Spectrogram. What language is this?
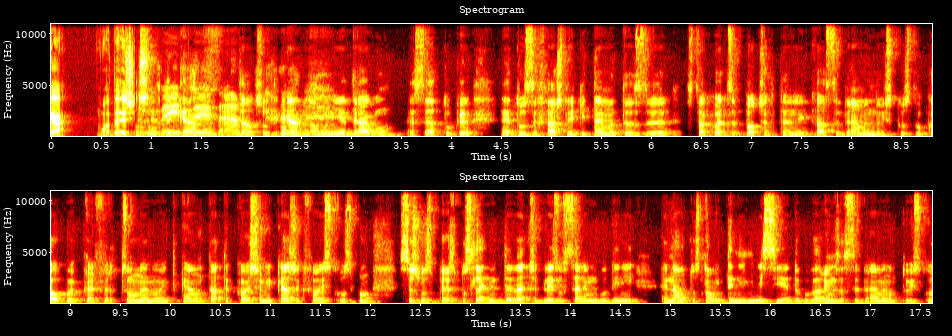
Bulgarian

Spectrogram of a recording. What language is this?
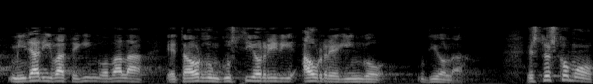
Basque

